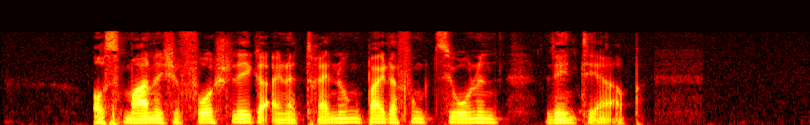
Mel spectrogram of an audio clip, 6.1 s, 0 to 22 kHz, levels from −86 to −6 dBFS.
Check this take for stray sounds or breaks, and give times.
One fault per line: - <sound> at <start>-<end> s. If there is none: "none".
none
